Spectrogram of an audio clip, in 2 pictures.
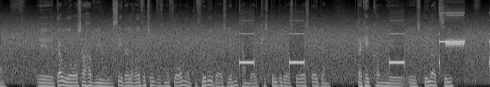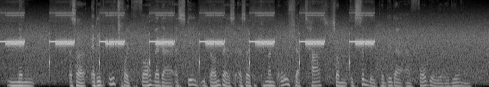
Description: Radio time signal (CHU, Canada), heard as beeps and data bursts, one a second, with radio static and speech in Danish.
